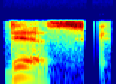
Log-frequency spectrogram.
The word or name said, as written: disk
